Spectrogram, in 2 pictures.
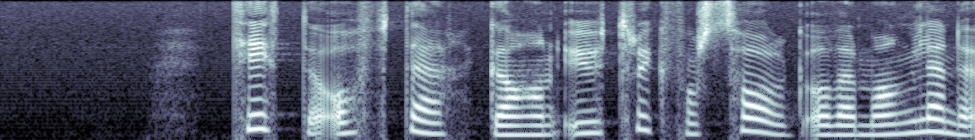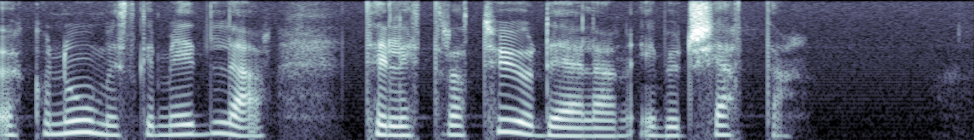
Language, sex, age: Norwegian, female, 35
